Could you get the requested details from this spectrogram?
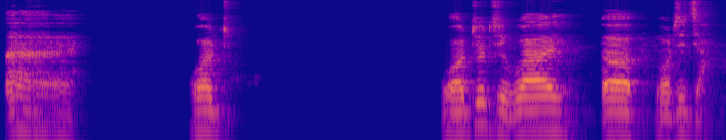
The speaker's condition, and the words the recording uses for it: Down syndrome. 所以唐氏症的小孩子基本来讲，他们的动作会缓慢啊，然后他的语言方面的这个口齿来讲，会比较会啊，比较不太清楚，啊，就会比较会那个。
